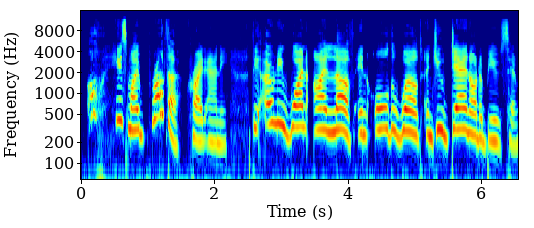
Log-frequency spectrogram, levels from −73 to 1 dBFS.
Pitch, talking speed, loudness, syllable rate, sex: 275 Hz, 200 wpm, -17 LUFS, 5.0 syllables/s, female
